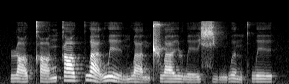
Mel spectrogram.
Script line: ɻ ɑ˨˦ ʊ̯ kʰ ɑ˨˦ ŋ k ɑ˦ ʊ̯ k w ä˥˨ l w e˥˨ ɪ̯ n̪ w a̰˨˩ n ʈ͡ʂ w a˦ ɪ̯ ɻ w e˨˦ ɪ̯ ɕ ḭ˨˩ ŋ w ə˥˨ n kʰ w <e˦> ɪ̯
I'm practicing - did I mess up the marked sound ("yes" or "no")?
no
